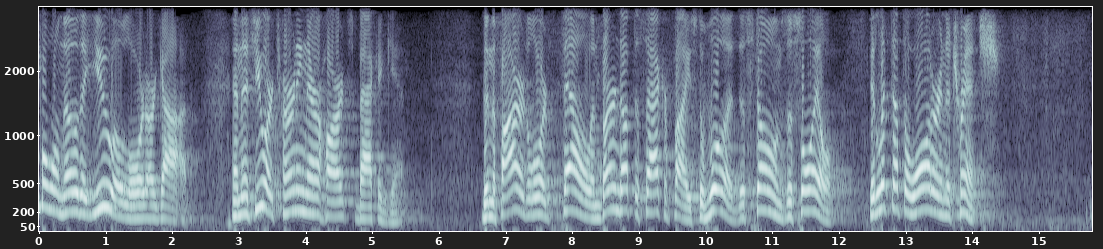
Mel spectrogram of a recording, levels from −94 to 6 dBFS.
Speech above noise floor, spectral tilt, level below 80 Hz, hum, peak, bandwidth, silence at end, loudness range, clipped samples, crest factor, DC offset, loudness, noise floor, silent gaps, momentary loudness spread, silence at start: 32 dB; -10.5 dB/octave; -44 dBFS; none; 0 dBFS; 4 kHz; 1.4 s; 3 LU; 2%; 10 dB; under 0.1%; -9 LUFS; -40 dBFS; none; 8 LU; 0 s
